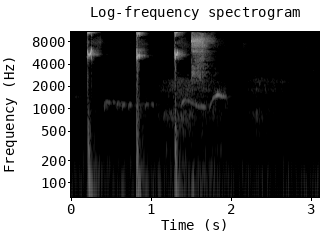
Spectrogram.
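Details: Lovebird in ngekek style, said to be fine for beginners: three sharp high clicks-like chirps in quick succession, one longer hissing burst, a small rising squeak, then silence before a final chirp.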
